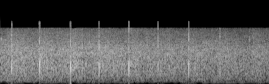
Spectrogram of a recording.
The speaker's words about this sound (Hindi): तो अपनी सेंचुरी लगाने की खुशी में जोरदार ताली बजाइए।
